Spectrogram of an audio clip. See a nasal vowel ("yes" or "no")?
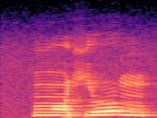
yes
